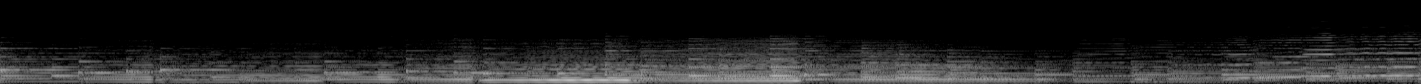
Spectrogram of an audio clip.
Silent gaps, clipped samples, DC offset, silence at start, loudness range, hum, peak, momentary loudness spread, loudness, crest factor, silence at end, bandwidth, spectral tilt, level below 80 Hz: none; under 0.1%; under 0.1%; 0 s; 10 LU; none; -14 dBFS; 14 LU; -30 LUFS; 16 dB; 0 s; 4.5 kHz; -9.5 dB/octave; -56 dBFS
